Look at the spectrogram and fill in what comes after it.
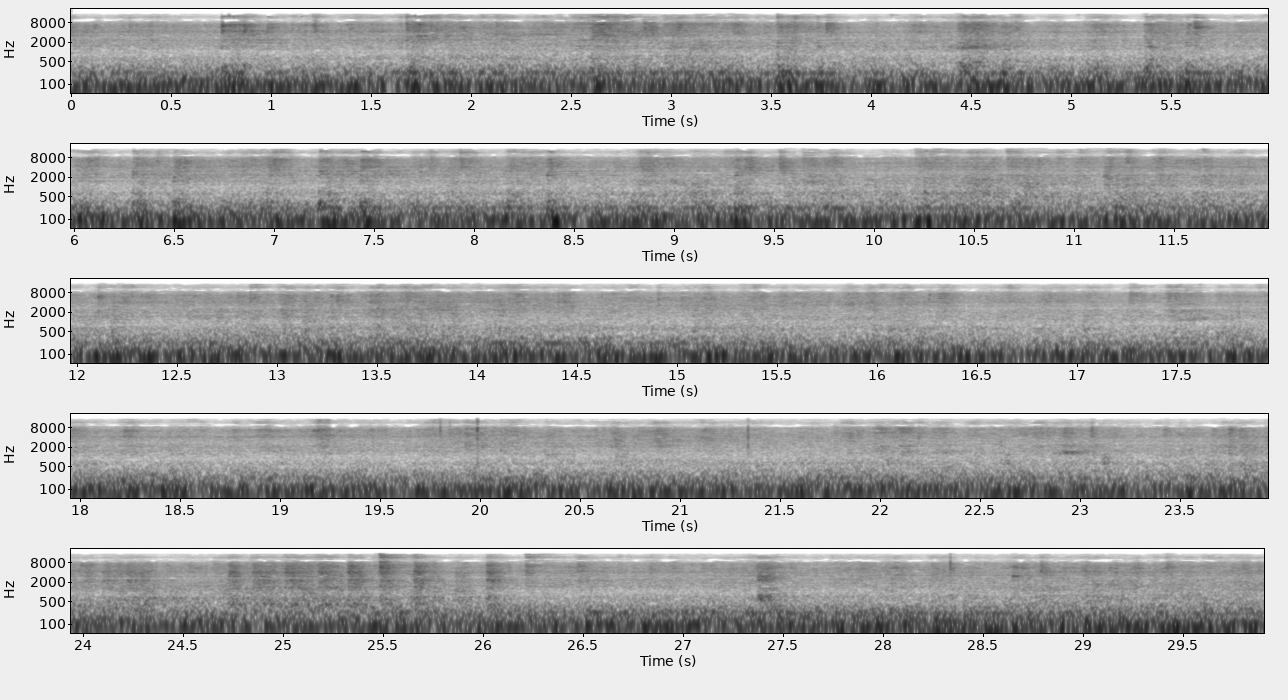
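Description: Freight train's tank cars and covered hopper cars rolling past: a steady low rumble of steel wheels on rail, with frequent clicks and clanks.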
